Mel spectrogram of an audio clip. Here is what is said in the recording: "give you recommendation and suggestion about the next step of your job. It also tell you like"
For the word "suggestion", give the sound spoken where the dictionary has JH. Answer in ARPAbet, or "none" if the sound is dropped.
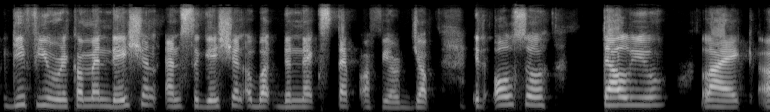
none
